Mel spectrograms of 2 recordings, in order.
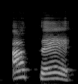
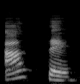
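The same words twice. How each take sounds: First: Said in the usual way. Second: "Até" split into a-té with a gap; syllable by syllable. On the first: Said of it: "por possuir uma sílaba". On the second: Shown as a demonstration. Teacher proving it has two syllables, "Até" syllable by syllable. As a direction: say "Até" as two separate beats. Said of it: "é dissílaba".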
